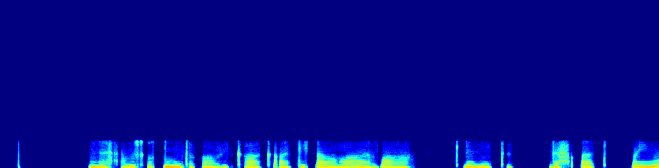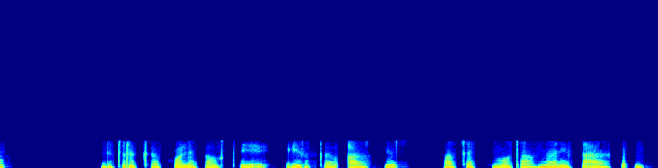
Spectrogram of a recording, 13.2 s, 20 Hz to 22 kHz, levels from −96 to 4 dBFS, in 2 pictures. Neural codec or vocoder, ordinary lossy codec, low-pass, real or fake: autoencoder, 48 kHz, 32 numbers a frame, DAC-VAE, trained on Japanese speech; AAC, 24 kbps; 3.6 kHz; fake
